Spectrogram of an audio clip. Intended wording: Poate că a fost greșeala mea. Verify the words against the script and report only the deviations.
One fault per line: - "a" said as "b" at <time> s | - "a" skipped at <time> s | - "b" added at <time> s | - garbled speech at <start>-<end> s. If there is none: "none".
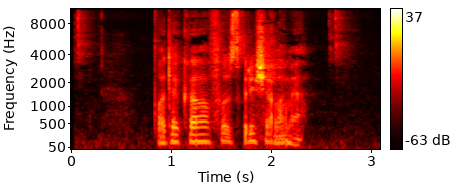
none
